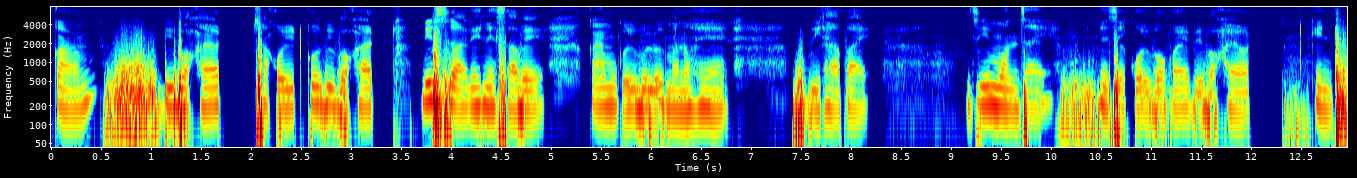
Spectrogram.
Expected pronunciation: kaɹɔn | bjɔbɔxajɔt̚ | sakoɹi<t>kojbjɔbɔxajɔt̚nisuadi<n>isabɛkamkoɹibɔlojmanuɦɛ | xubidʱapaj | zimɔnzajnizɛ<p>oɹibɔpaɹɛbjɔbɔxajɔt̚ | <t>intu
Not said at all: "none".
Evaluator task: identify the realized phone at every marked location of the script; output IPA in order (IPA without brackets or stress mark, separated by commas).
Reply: t, n, k, k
